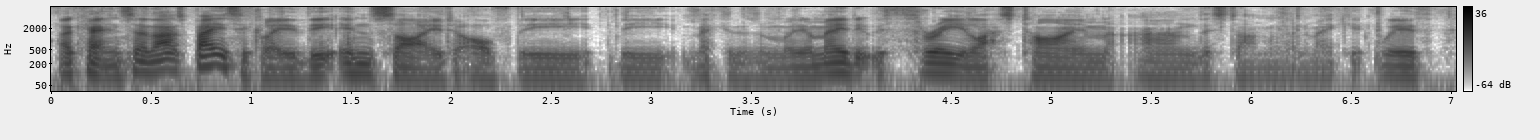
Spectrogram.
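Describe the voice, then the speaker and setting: A man's voice: extremely low pitch, a little fast. A man presenting a craft tutorial in a casual, chatty way, rambling with self-deprecating, jokey asides. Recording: noticeable background noise, small clicks.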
